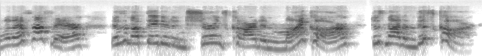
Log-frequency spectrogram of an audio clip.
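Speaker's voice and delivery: high, emphatic "that's not fair" complaint; indignant protest. Retold or imitated. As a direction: argue your case, pitch swinging up high. Retold protest to the cop.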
